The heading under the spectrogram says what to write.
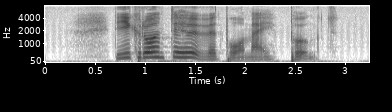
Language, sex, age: Swedish, female, 53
